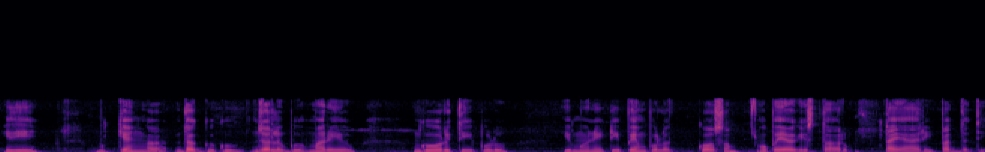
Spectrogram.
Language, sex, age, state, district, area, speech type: Telugu, male, 18-30, Andhra Pradesh, Annamaya, rural, spontaneous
